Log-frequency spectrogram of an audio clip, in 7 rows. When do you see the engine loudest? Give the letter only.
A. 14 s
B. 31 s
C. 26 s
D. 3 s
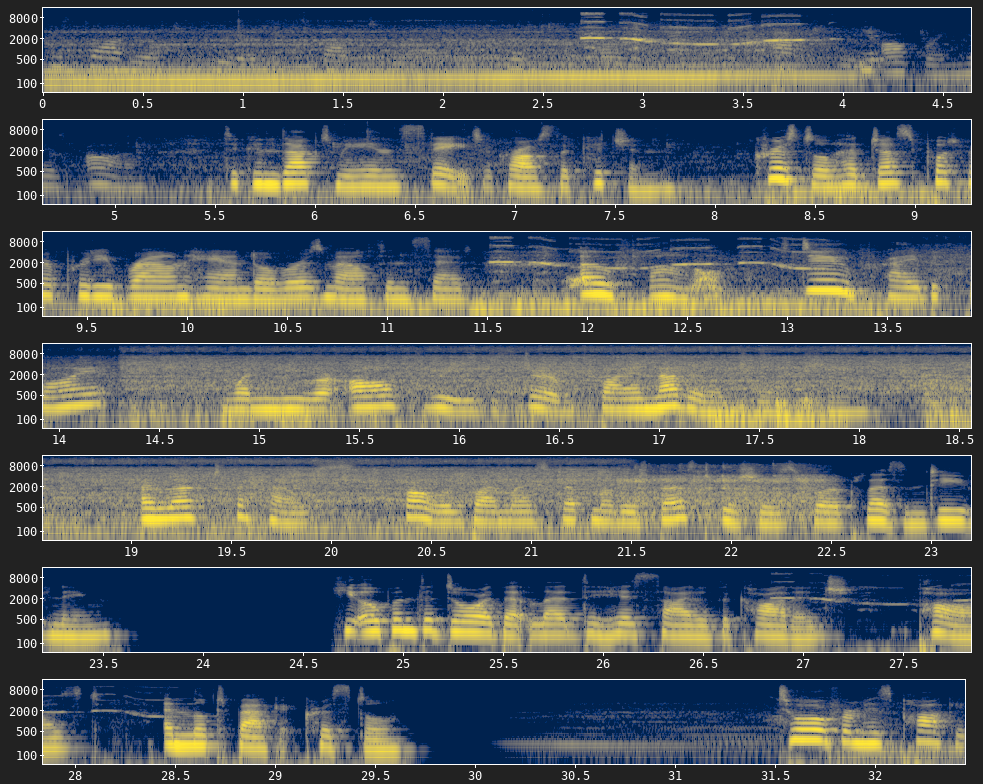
D.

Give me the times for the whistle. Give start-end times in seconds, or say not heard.
2.6-4.0, 11.5-13.2, 26.8-28.6.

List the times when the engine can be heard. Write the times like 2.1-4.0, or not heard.
0.0-4.2, 30.1-32.4.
